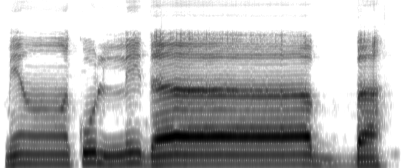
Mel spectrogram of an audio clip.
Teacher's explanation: نون ساکن کے بعد کاف ہے، حروف اخفا ہے، غنہ کریں گے، آواز ناک میں چھپائیں گے۔ کاف کو باریک کرنا ہے، لام کو دبانا ہے، تشدید کی وجہ سے سختی کرنی ہے لام میں۔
